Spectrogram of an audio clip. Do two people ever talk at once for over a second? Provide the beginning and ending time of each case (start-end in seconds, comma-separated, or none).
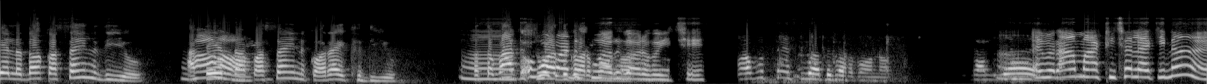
4.8-6.4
